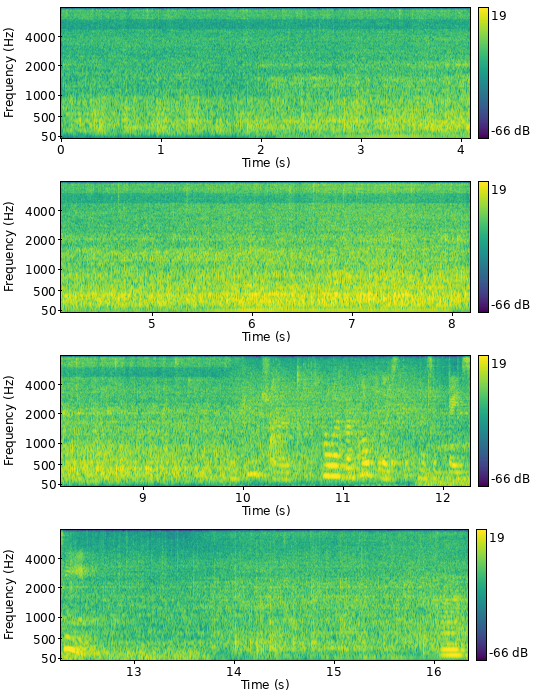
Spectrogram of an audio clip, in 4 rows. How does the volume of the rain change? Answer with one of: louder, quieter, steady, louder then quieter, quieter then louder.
louder then quieter.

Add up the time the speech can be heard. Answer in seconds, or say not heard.
3 s.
